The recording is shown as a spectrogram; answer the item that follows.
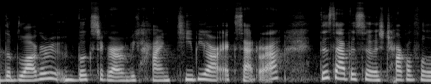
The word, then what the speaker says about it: TBR etc.: And it's called TBR, etc. So that's how you pronounce it. But if you were to look me up on Instagram, it kind of looks like a weird word, like tuberec or something, but it's actually supposed to be pronounced as TBR, etc.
